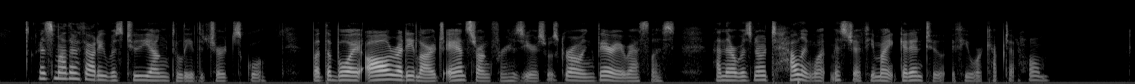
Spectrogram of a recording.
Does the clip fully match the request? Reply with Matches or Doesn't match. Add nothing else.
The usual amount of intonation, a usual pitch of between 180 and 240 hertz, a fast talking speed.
Matches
